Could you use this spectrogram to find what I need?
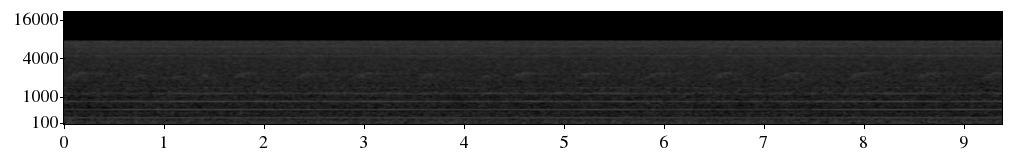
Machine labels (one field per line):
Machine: fan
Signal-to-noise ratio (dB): 0 dB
